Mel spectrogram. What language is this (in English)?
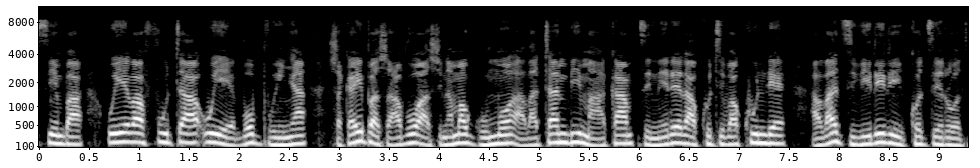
Shona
